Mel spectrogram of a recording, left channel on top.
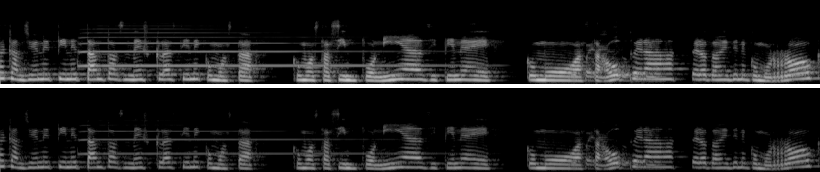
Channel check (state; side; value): quieter; right; 9.2 dB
